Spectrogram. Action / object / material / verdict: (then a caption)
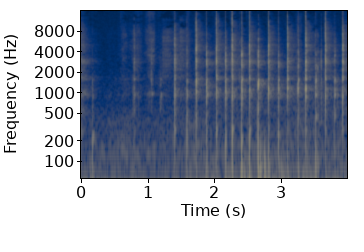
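tap / small round plastic jar / plastic / none. A small, hollow, round white plastic jar is held up close to the microphone and tapped with the fingertips. About twenty short, dry, bright clicks sound: a few faint taps at first, then a quicker, louder run of crisp taps that stop almost instantly.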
